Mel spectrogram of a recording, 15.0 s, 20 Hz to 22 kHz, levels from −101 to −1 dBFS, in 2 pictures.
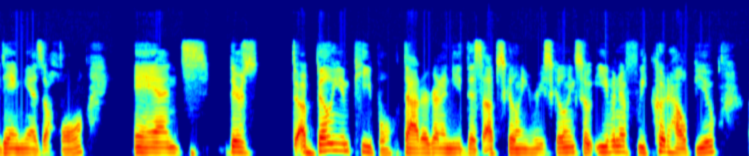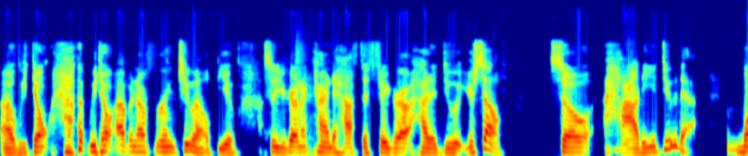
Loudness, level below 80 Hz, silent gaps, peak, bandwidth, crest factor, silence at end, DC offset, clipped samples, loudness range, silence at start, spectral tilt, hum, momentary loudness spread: -18 LUFS; -62 dBFS; 2.83-2.87 s, 12.94-12.98 s, 14.69-14.73 s; -2 dBFS; 7.8 kHz; 16 dB; 0 s; under 0.1%; under 0.1%; 2 LU; 0 s; -7 dB/octave; none; 7 LU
